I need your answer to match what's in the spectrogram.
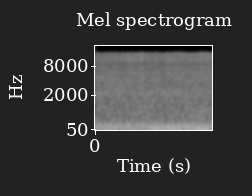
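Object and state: Nothing is struck.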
